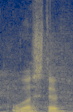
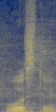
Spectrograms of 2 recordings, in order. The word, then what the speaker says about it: Worcester: So, you're from the East Coast and pronounce it for me. Worcester.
